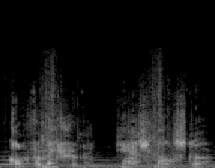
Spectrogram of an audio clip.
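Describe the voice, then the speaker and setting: An actor playing a polite male assassin droid with a smooth synthetic voice, who names his mood before each remark. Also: fairly high pitch, wildly swooping pitch, a little slow, music in the background, heavily acted. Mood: formal. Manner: announces each mood label before speaking. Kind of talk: video game voice acting.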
